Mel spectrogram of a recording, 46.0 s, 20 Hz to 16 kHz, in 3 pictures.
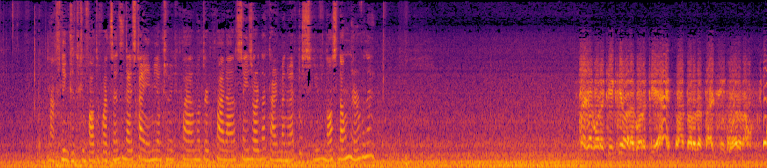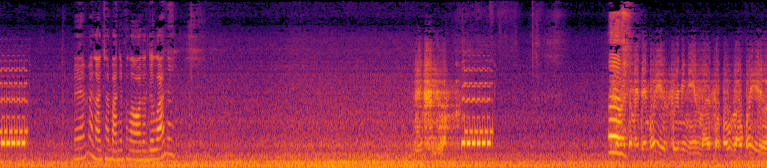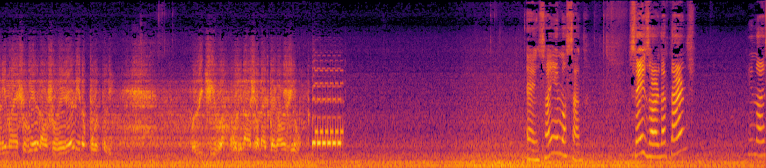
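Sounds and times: low hum in truck cab: 0:00.0 - 0:46.0
low rumble: 0:00.0 - 0:46.0
radio talk: 0:11.4 - 0:16.0, 0:23.5 - 0:25.3, 0:27.5 - 0:37.6, 0:41.2 - 0:44.6
pulsing electronic beep: 0:24.6 - 0:25.3.

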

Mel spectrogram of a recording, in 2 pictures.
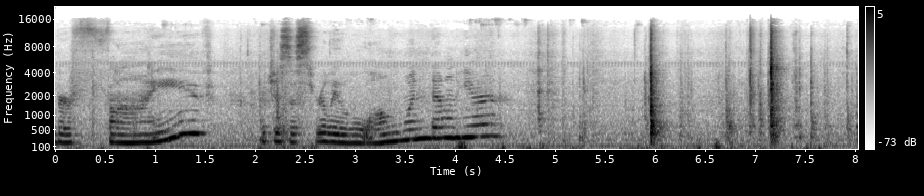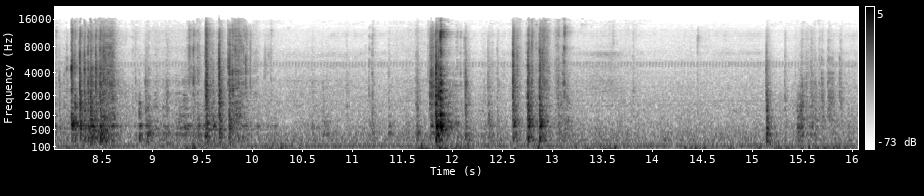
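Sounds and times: packaging rustling: 0:04.8 - 0:10.2.

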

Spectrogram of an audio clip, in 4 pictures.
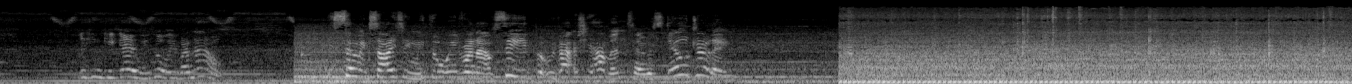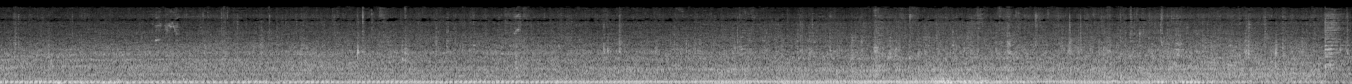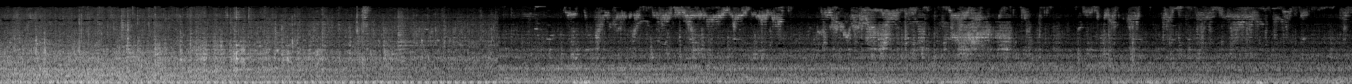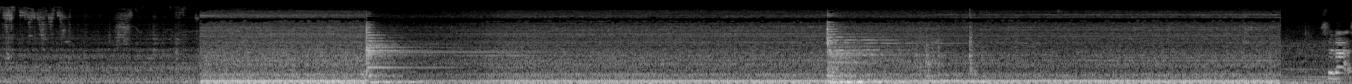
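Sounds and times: tractor engine rumbling: 0:00.0 - 0:54.0.

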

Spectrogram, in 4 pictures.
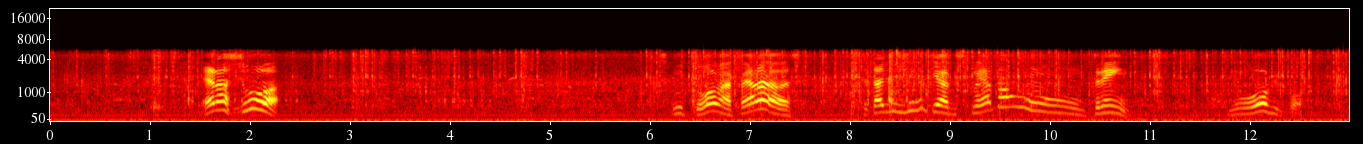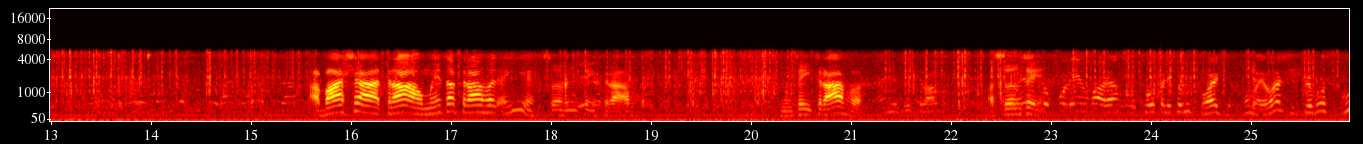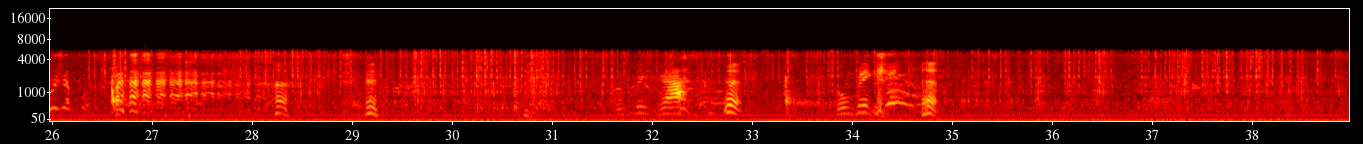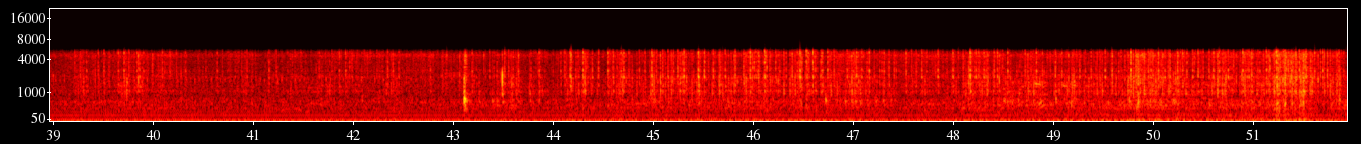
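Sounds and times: bike rattles and ticks: 0:00.0 - 0:51.9
bike tyres rolling on dirt: 0:00.0 - 0:51.9.

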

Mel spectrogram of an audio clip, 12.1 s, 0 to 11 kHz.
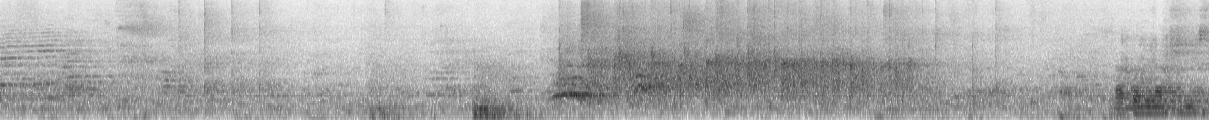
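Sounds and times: faint echoing voices: 0:00.0 - 0:12.0
heavy thud on parallel bars: 0:04.7 - 0:05.4.

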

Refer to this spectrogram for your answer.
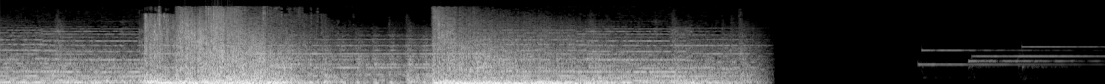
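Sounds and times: dramatic trailer music: 0:00.0 - 0:07.8
explosion boom: 0:01.4 - 0:06.1
rumbling blast: 0:01.4 - 0:06.3.

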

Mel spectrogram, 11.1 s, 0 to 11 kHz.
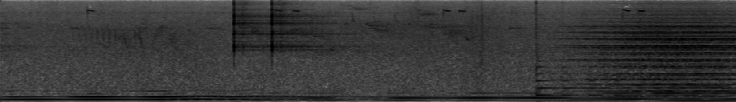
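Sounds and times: low sustained string drone: 0:00.0 - 0:11.0.

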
